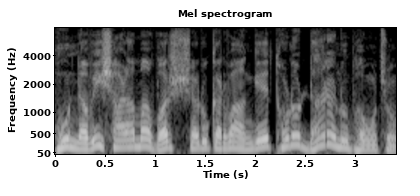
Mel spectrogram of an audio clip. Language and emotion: Gujarati, fearful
